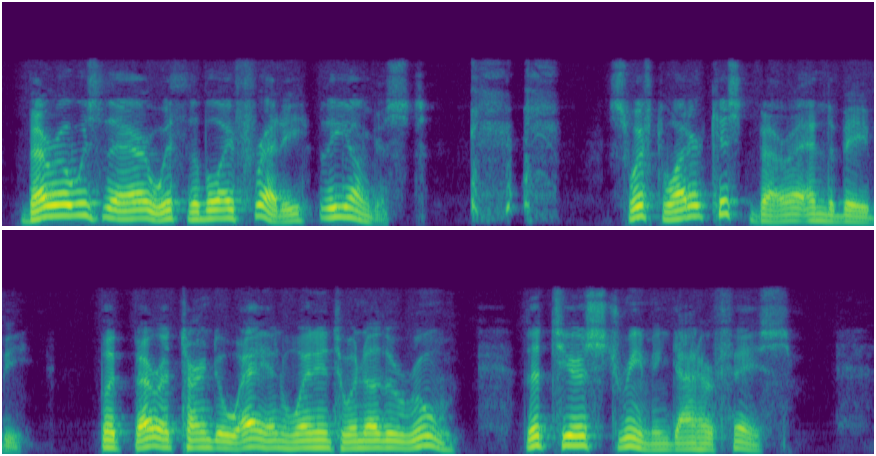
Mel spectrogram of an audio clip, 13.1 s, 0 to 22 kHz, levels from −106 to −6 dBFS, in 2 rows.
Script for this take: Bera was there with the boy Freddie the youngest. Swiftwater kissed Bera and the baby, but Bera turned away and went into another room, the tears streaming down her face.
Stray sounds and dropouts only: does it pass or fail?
fail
